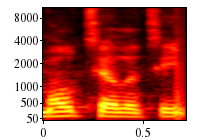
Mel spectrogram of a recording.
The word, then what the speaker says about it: motility: different ways the term motility which rhymes with Mobility refers to self movement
